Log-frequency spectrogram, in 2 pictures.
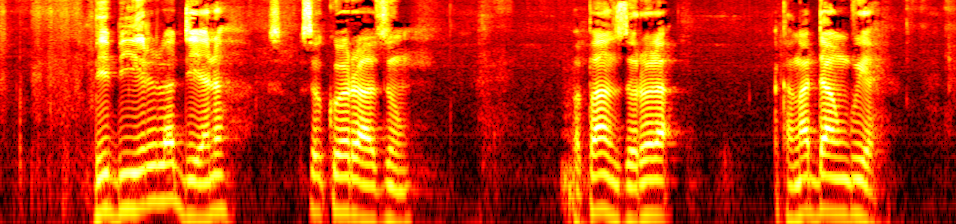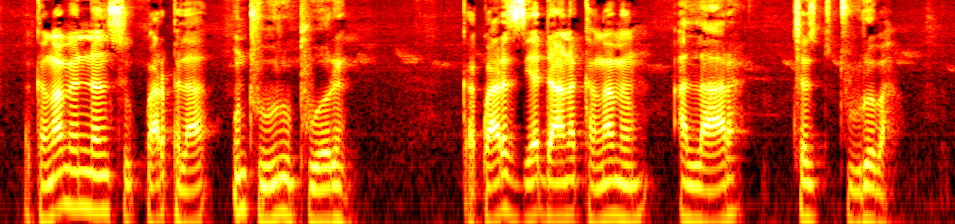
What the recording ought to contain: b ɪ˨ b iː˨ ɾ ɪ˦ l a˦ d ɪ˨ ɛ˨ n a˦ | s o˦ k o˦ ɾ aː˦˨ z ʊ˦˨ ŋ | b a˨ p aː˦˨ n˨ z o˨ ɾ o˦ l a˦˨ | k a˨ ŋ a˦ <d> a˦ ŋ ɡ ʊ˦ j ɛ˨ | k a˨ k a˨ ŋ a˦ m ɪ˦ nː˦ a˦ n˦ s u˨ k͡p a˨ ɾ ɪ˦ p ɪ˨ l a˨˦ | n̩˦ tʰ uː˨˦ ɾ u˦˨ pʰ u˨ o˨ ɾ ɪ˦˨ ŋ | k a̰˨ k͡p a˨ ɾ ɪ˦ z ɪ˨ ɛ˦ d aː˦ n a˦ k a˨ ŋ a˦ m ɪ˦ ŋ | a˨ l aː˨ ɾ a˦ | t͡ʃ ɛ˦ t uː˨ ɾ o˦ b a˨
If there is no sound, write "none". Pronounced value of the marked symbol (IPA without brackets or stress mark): d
